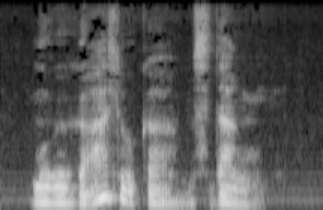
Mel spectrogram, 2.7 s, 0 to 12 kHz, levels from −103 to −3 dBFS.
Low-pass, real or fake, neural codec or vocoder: 10.8 kHz; real; none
